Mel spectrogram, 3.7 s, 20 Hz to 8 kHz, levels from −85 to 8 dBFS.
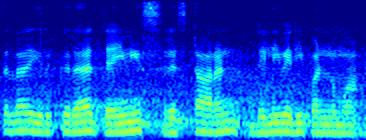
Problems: constant background noise, low volume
